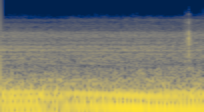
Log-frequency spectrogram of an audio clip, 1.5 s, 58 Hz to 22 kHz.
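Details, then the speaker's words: Ford Mustang EcoBoost at about 1000 rpm after refitting the factory spark plugs in place of Accel plugs: a low, steady rumble with no stumbles. The misfire is much reduced; cylinder 1 still logs a few counts. "Let's see if it will do it around 1,000 RPMs like it was. Oh. Okay. It's not doing it now."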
